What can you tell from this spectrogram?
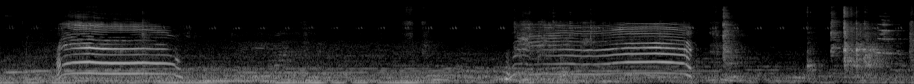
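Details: A hungry homeless cat that comes daily to drink milk gives two long, drawn-out meows, steady in pitch, separated by about three seconds. Background music and a low hum.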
